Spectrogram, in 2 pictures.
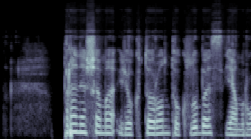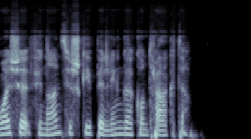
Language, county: Lithuanian, Klaipėda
